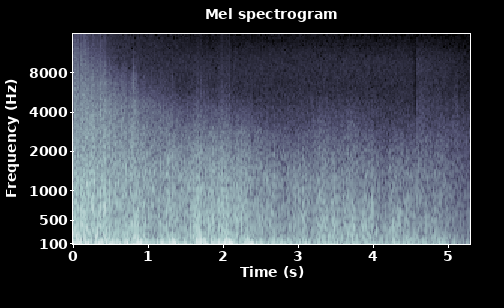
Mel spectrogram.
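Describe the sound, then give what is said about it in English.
A full cannon broadside fired from a ship's port side at a sea serpent: a loud, deep, rolling boom that stays dense for several seconds before slowly fading. No separate shots stand out. “The ship brought its port to face the beast and blasted it with a full broadside.”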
